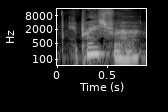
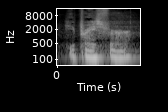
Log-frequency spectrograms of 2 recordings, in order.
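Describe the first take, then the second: First: Softly breathed whisper; hushed whisper of prayer. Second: Said in the usual way. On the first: Shown as a demonstration. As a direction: whisper it, reverent.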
